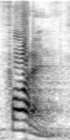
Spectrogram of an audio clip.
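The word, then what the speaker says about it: foreign: जी comes बिफोर एन, जब भी जी एन से पहले आता है तो जी का प्रोनाउंसिएशन नहीं होता है। इसीलिए इसको हम लोग पढ़ते हैं डिजाइन, जी का प्रोनाउंसिएशन यहाँ पे नहीं करते हैं। इसीलिए इसको हम लोग पढ़ते हैं फॉरेन, जी का प्रोनाउंसिएशन नहीं करते हैं।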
